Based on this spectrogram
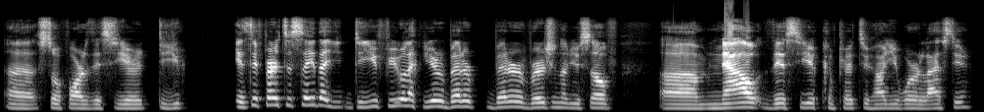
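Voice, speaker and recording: A young man with a slightly high, somewhat bright, smooth voice interviews a player at a normal pace. As an esports interviewer, he rambles through long, meandering questions, repeating words and saying "you know" constantly.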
